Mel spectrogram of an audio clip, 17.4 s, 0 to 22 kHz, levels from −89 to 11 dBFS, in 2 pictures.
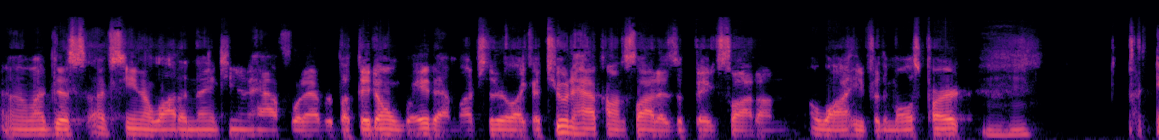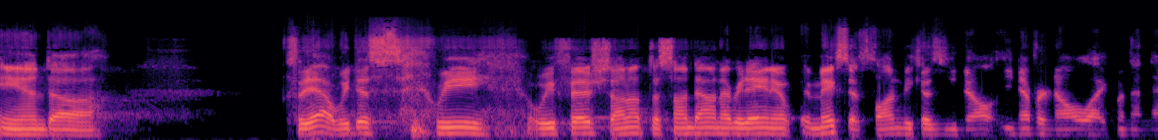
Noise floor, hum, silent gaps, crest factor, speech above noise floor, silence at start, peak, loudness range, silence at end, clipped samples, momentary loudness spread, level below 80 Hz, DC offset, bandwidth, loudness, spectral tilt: -76 dBFS; none; none; 18 dB; 53 dB; 0 s; -6 dBFS; 5 LU; 0 s; under 0.1%; 11 LU; -58 dBFS; under 0.1%; 13.5 kHz; -23 LUFS; -3 dB/octave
